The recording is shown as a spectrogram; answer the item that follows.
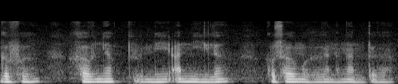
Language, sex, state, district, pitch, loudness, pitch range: Wancho, male, Arunachal Pradesh, Longding, 125 Hz, -17 LUFS, 115-130 Hz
